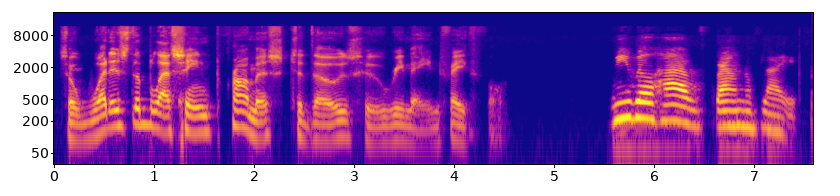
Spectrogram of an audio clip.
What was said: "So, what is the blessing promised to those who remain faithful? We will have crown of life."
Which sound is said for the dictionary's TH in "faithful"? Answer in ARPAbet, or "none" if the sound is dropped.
TH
